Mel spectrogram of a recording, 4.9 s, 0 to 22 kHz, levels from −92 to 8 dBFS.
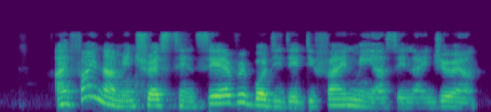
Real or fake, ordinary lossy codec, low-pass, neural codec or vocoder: fake; none; 7.2 kHz; codec, 16 kHz in and 24 kHz out, 1 kbps, XY-Tokenizer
